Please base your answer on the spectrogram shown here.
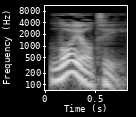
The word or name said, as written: loyalty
